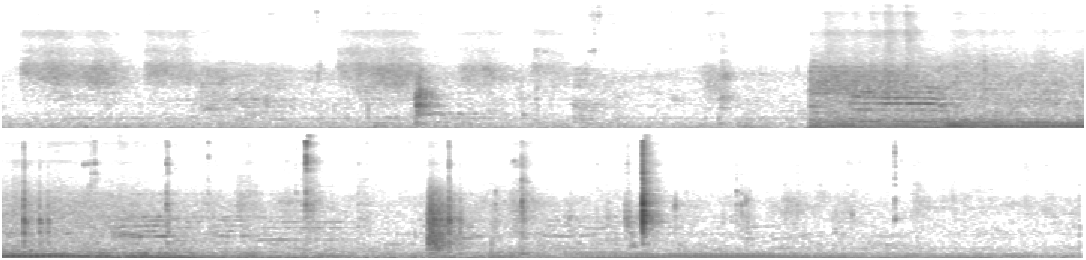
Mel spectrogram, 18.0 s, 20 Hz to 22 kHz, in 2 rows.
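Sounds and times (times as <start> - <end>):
low steady hum: 6.8 - 18.0.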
